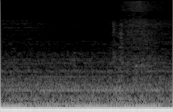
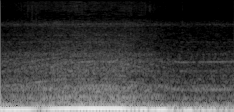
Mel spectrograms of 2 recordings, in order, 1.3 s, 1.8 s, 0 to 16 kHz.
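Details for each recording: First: 2007 Honda Civic with check engine light, codes P0302 cylinder 2 misfire and P0420: low uneven idle rumble with stumbles, rough and missing, jerking the car; owner suspects cylinder 2 spark plug/ignition, about to replace it. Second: 2007 Honda Civic after work on cylinder 2 misfire (P0302): deep even rev rising and falling smoothly, no misfire; starting and running smoother.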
